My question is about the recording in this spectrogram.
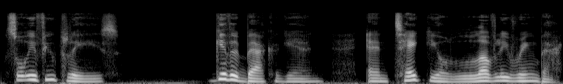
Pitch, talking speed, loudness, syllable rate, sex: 155 Hz, 150 wpm, -18 LUFS, 4.3 syllables/s, female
